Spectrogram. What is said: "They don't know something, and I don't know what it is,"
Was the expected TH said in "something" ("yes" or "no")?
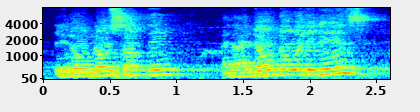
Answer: yes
